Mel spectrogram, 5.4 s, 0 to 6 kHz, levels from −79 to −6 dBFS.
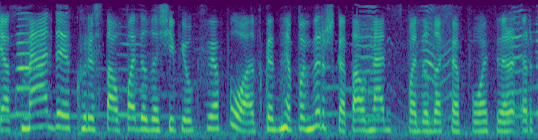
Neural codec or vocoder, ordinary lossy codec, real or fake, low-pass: none; AAC, 32 kbps; real; 5.4 kHz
